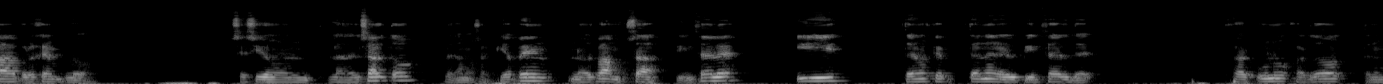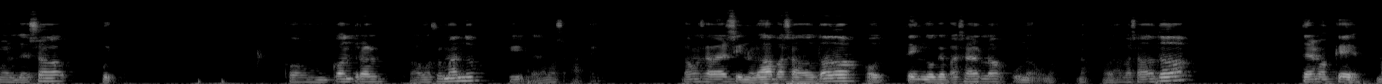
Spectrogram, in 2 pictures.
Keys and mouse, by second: 20.6 right click, 21.8 Tab, 23.6-27.6 drag.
